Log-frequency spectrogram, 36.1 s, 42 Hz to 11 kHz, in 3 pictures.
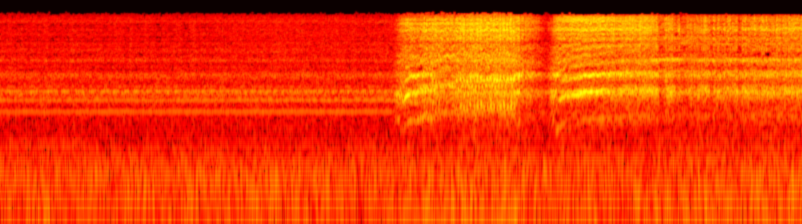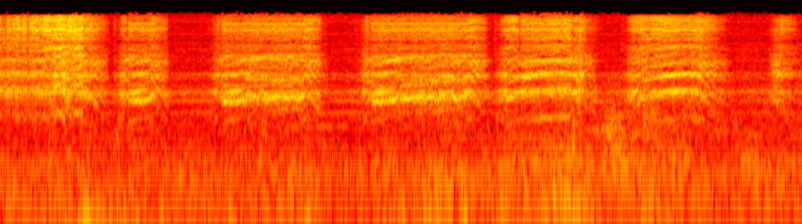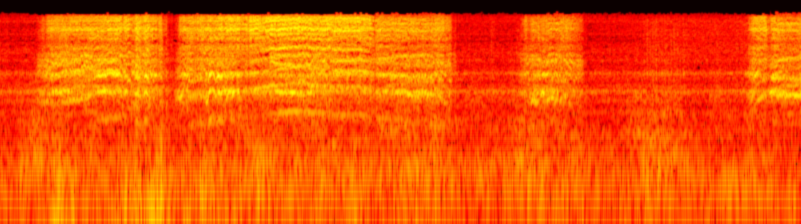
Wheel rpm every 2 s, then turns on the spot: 0, 0, 10, 120, 130, 160, 120, 80, 80, 110, 90, 50, 100, 110, 160, 60, 40, 60.
30-34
